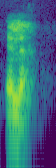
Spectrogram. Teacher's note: Elef, not Aleph, it is Elef, meaning 1000. The first syllable is accented, and the first syllable which is accented is carrying an E class vowel.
